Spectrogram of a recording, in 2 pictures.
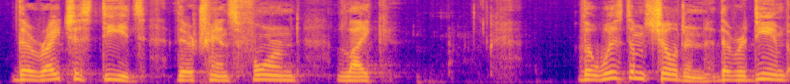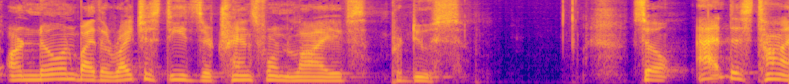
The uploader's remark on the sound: Preached on February 11, 2024, at Bethel Baptist Church in Gorham, NY.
